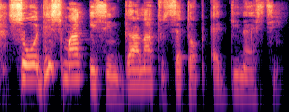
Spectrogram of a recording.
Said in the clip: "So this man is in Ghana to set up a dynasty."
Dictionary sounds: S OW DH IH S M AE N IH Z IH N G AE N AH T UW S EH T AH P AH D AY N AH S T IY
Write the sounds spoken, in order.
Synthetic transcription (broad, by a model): S OW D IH S M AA N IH S IH N G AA N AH T UW S EH T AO P AH D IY N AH S T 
